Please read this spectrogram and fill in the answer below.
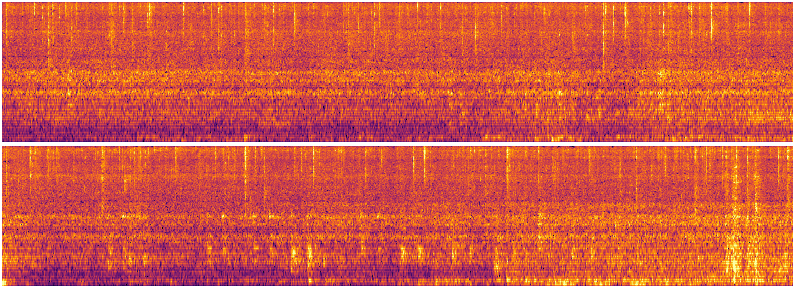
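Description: Steady rain falling, pattering on the platform and its roof. Near the end a low rumble grows as a train approaches the station.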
